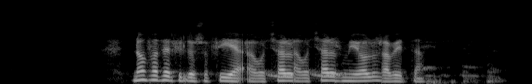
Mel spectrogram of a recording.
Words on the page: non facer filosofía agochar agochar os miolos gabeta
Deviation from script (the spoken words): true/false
false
